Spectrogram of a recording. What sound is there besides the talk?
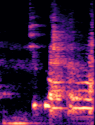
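coughing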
